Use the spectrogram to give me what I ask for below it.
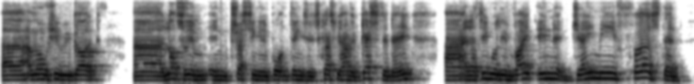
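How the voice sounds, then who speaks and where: A man hosting a casual online interview, halting and often repeating his phrases. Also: on the high side, steady tone, a little mellow. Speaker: host. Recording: dull lo-fi online call.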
